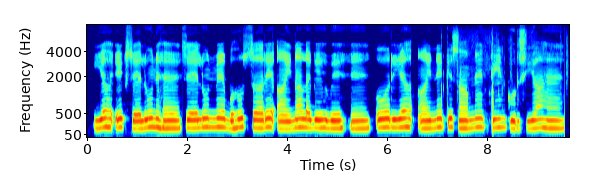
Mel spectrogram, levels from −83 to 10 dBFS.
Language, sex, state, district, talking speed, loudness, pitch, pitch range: Hindi, male, Jharkhand, Deoghar, 125 wpm, -11 LUFS, 170 Hz, 165-185 Hz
